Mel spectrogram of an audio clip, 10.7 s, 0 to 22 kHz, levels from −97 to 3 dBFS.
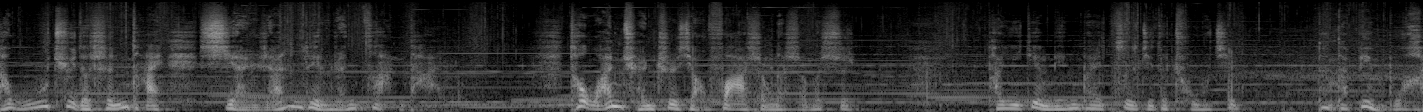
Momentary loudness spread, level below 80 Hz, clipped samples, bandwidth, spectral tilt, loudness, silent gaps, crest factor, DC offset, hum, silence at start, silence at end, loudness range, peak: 19 LU; -66 dBFS; under 0.1%; over 20 kHz; -4.5 dB/octave; -38 LUFS; none; 20 dB; under 0.1%; none; 0 s; 0 s; 5 LU; -18 dBFS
